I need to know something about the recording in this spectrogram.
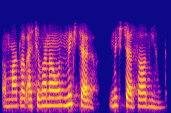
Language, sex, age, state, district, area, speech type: Kashmiri, male, 18-30, Jammu and Kashmir, Ganderbal, rural, conversation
